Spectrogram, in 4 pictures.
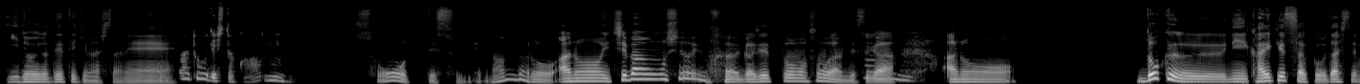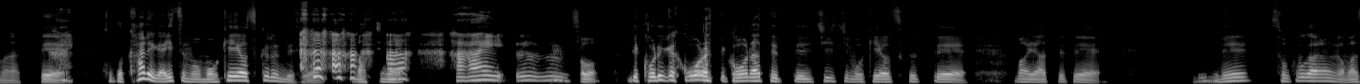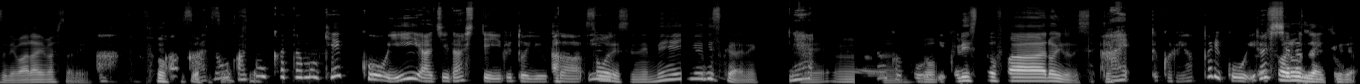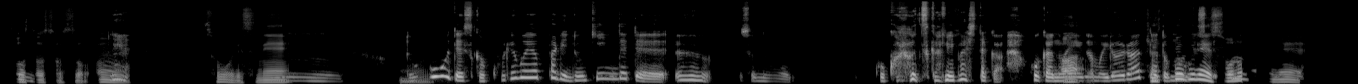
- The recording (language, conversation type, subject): Japanese, podcast, 映画で一番好きな主人公は誰で、好きな理由は何ですか？
- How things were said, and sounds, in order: laugh; laughing while speaking: "心を掴みましたか？"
